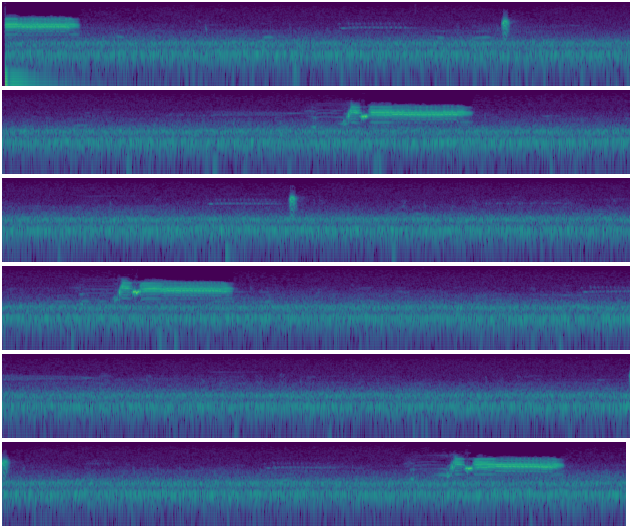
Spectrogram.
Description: redwing call

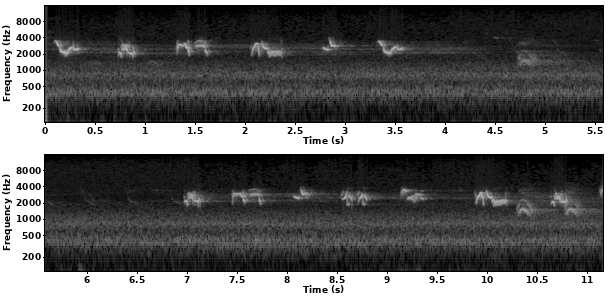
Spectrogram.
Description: robin

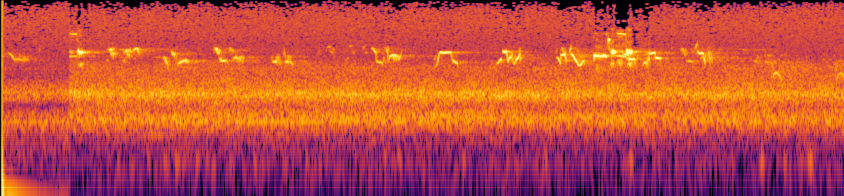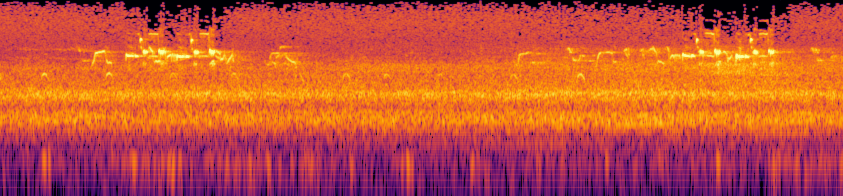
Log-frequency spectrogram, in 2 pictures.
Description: blue jay pump

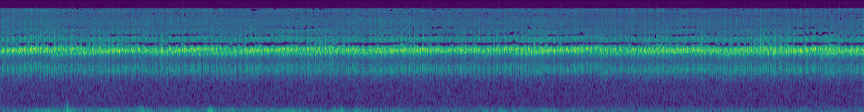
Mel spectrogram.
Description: chorus frogs

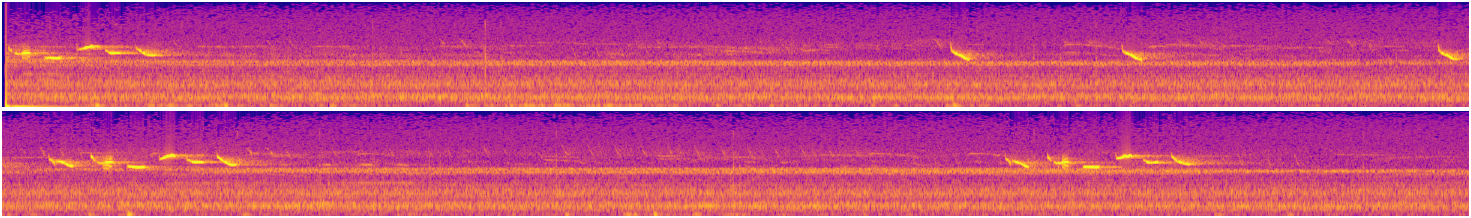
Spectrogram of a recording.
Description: oriole

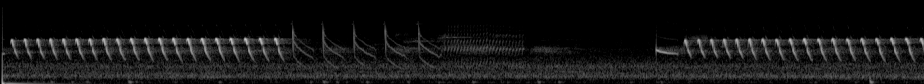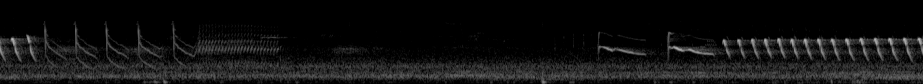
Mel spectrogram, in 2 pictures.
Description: cardinal

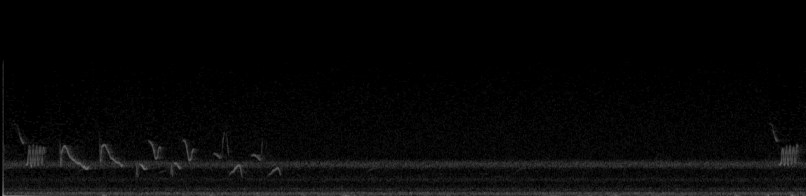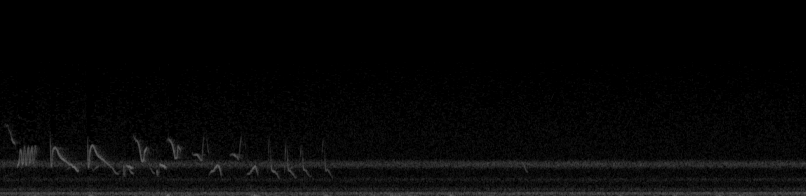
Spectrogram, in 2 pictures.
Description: indigo Bunting

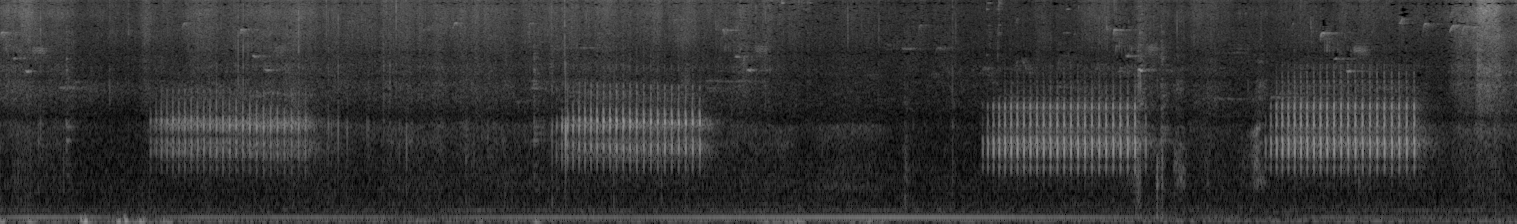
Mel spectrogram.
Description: Woodpecker

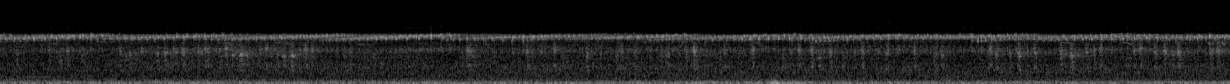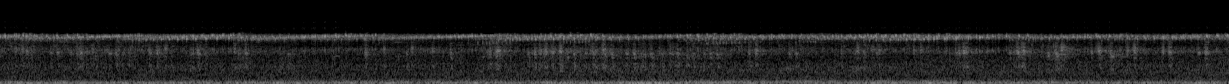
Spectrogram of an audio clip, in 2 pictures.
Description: woodfrogs

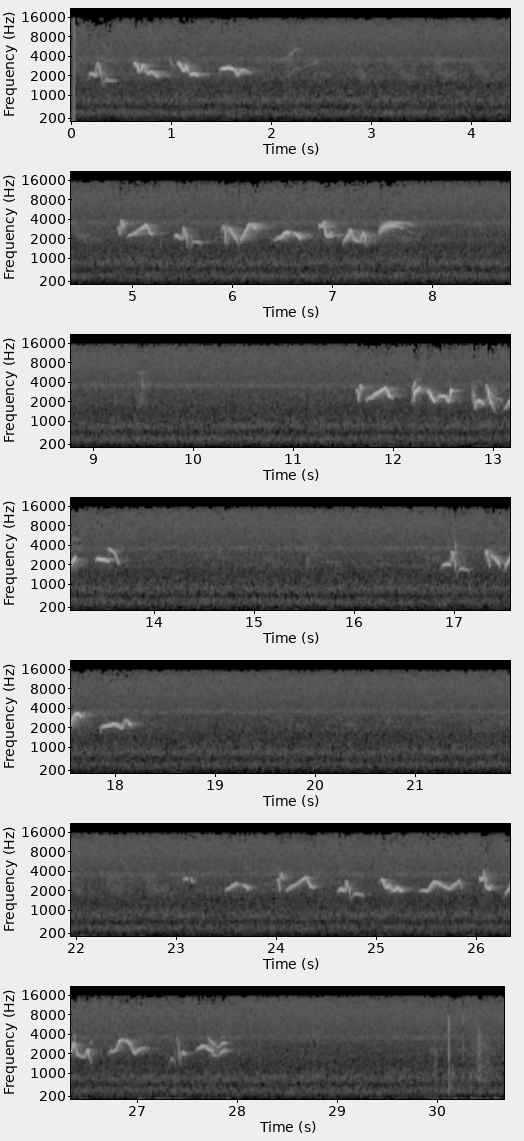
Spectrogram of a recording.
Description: grosbeak

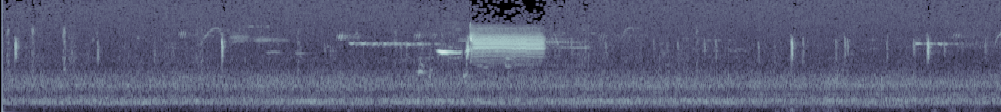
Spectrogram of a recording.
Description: redwing

